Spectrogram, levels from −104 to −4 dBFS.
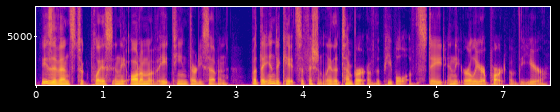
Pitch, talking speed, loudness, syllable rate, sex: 100 Hz, 235 wpm, -22 LUFS, 6.7 syllables/s, male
